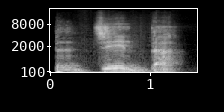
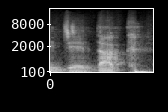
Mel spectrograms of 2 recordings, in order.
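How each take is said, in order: First: The word begins with a t sound. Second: The word begins without a t sound. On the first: The speaker calls it wrong. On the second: The speaker calls it right.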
